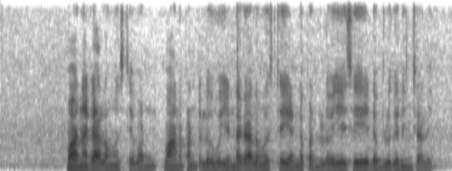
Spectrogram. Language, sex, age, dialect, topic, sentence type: Telugu, male, 18-24, Utterandhra, agriculture, statement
